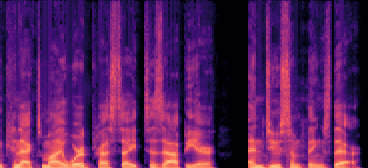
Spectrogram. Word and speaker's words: Zapier: Zapier makes you happier, is what people say to remember the pronunciation.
